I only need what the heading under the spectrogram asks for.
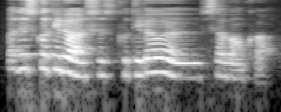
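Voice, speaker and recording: A makeup vlogger speaks a little fast in a medium-pitched, gravelly voice with a sharp tone, chatting and thinking aloud as she shows each product. Her husband is filming indoors at home, and the sound comes from a distance with room echo.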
